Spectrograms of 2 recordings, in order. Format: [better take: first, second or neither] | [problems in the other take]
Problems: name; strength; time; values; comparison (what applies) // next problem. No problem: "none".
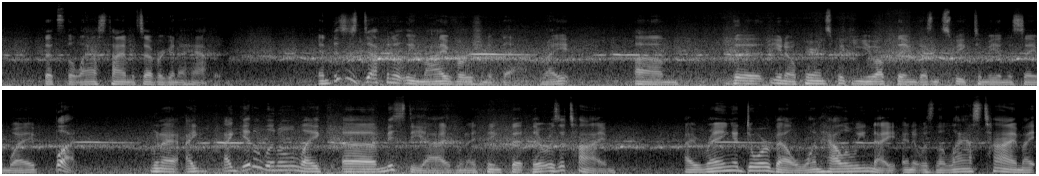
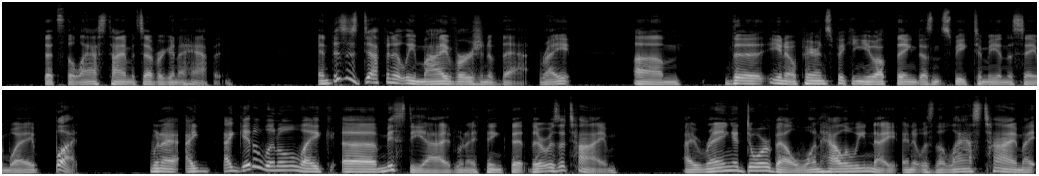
second | wind noise on the microphone; heavy; 1 dB below the speech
